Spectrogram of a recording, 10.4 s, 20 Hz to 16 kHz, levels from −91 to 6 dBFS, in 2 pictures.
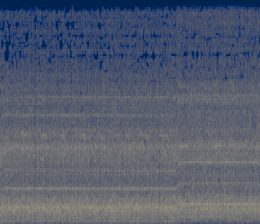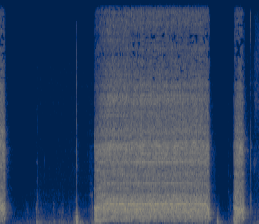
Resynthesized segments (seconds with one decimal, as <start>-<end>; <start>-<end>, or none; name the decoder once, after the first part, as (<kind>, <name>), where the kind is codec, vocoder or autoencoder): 6.8-7.8 (codec, SNAC)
